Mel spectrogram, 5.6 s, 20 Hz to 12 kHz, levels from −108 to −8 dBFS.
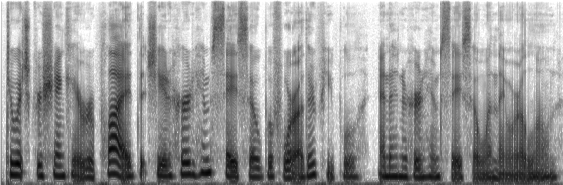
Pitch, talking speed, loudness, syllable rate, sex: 185 Hz, 255 wpm, -19 LUFS, 6.3 syllables/s, female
